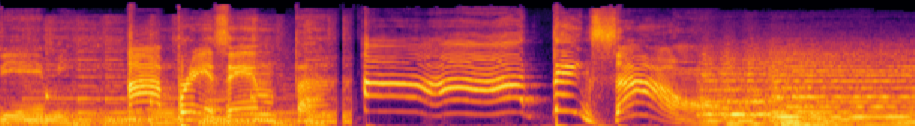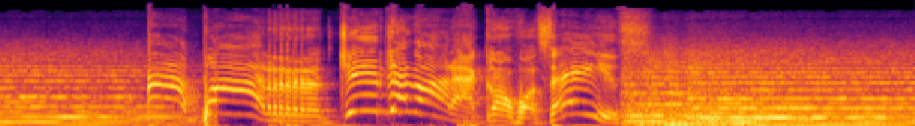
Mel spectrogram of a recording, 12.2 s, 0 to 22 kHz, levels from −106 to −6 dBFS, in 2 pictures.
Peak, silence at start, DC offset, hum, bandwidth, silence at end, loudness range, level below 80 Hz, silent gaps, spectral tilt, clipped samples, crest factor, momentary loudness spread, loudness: -4 dBFS; 0 s; under 0.1%; none; 19 kHz; 0 s; 2 LU; -32 dBFS; none; -4 dB/octave; under 0.1%; 14 dB; 6 LU; -17 LUFS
